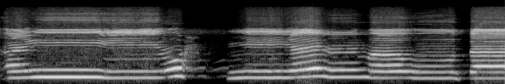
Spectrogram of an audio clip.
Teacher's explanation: حمزہ زبر نون ان، لیکن ہم یہاں پہ نون کو نہیں یا کو ملائیں گے. یہاں پہ ہم نون کو یا میں مدغم کر دیں گے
